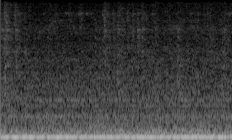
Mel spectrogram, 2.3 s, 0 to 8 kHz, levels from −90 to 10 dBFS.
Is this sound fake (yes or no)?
no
